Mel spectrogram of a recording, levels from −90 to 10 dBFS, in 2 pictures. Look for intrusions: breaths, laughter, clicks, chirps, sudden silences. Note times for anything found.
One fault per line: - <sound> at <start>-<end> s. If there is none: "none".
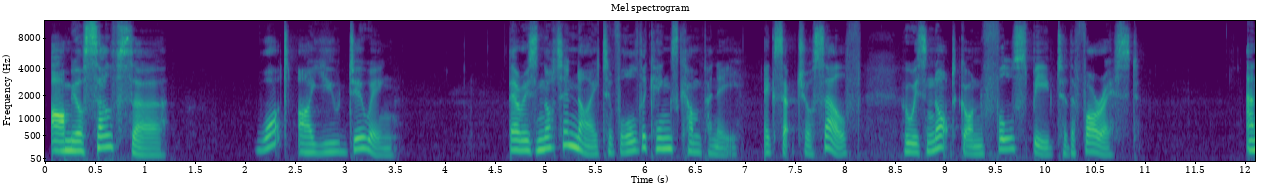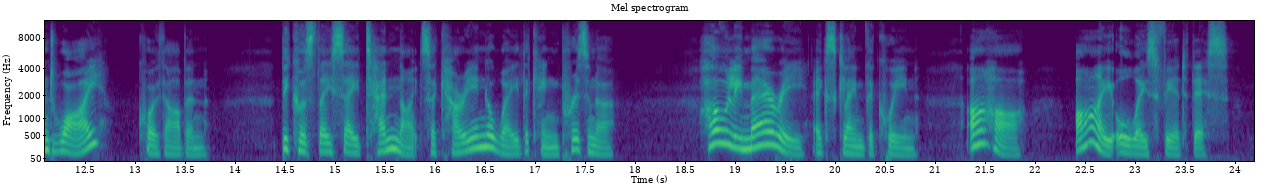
none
